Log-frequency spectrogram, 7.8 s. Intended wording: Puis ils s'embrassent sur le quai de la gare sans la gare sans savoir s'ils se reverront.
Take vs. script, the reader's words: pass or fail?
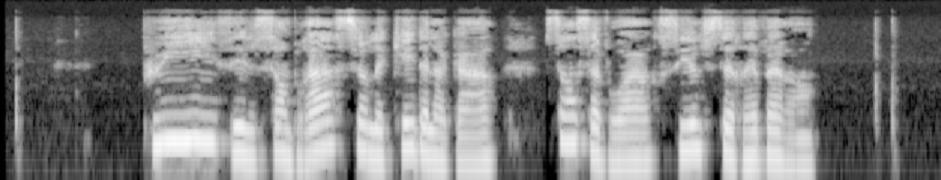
fail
